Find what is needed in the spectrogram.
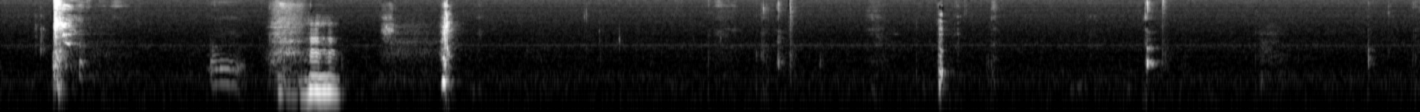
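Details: A baby with hiccups: several short, sharp catches of breath spaced a few seconds apart in a quiet room, typical of an infant's hiccups.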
